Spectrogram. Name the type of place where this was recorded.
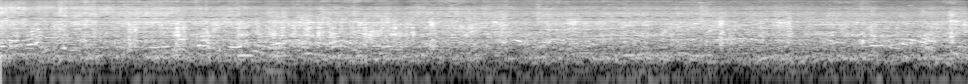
park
